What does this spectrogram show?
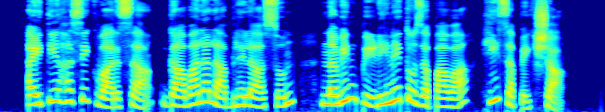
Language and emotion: Marathi, neutral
